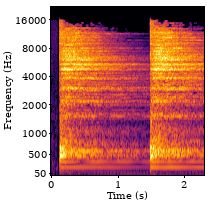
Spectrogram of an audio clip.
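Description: Paiste Color Sound 900 16-inch crash cymbal struck twice, about a second and a half apart, each hit left to ring out and fade slowly. It has a metallic tone that the player finds "a little bit too much metal" for his taste.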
